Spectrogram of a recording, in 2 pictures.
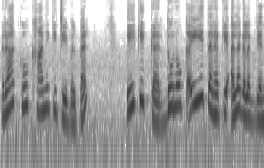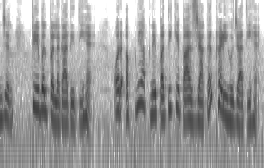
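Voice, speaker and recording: A woman narrating a scripted story in an animated, expressive way, with a teasing manner as she addresses the listener. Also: mid-range voice, a little slow, breathy edge.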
